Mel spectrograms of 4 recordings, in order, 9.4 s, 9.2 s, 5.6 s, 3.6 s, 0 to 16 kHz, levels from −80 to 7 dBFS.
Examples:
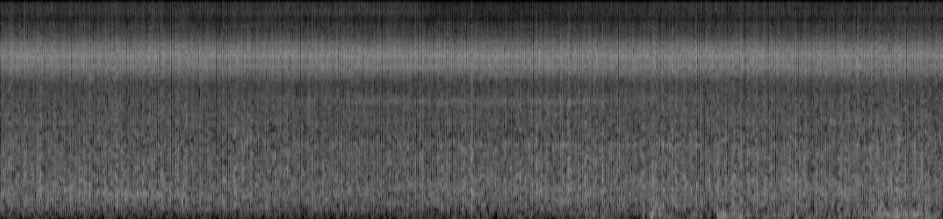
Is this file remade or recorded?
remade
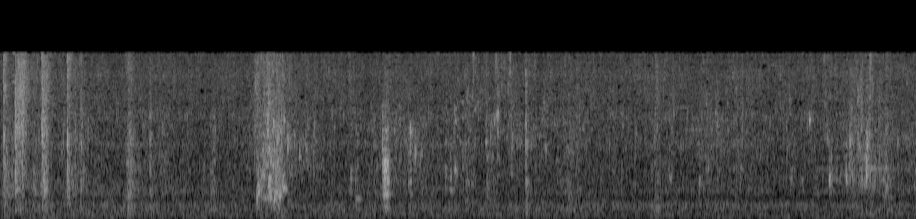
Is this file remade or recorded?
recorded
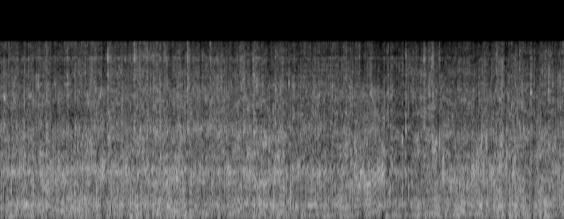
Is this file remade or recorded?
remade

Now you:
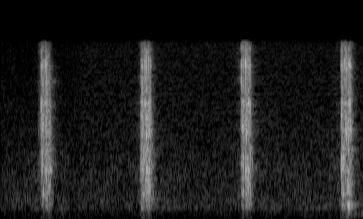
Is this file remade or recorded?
remade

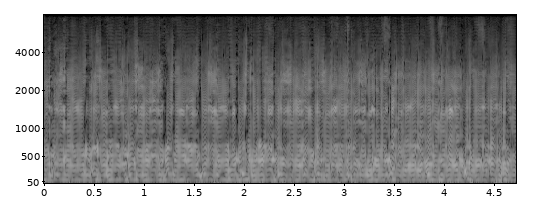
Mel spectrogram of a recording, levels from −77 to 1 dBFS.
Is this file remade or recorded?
remade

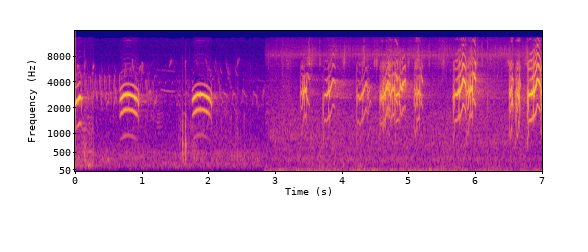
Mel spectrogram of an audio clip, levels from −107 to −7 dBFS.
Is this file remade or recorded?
remade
